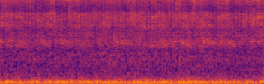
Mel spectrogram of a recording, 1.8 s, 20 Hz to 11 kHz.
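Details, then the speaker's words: 1971 Plymouth Roadrunner with a 383 V8 and 4-speed pistol-grip manual, idled down and only partly warmed up (owner calls it cold-blooded, with a slightly funny carb). Deep, loping idle with an uneven rolling beat. This is normal lope from the performance cam. "There, maybe you guys can hear it a little bit better. It's got a nice cam lope to it."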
